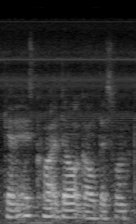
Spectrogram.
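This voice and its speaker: A man's voice: medium pitch, fairly quick, creaky, slight background noise. Man talking resin pours, echoey room. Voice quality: plain even voice he calls monotone. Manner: chatty, hesitant with frequent ums, changes his mind aloud. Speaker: resin artist demonstrating a pour. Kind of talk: casual tutorial talk while working. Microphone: built-in camera mic, his usual mic out of action. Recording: echoey room, voice picked up from a distance.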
